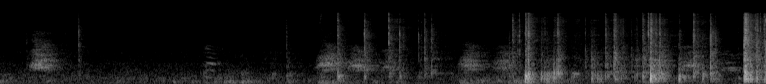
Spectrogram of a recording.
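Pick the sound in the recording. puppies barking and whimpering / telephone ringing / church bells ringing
puppies barking and whimpering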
